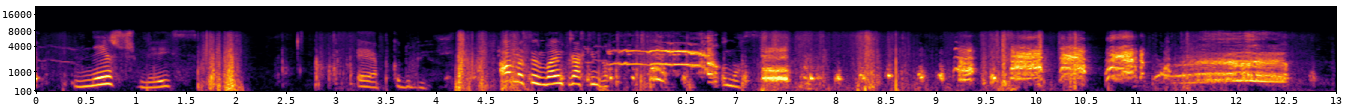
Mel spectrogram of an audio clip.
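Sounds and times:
chickens squawking and clucking: 4.4s - 13.0s.

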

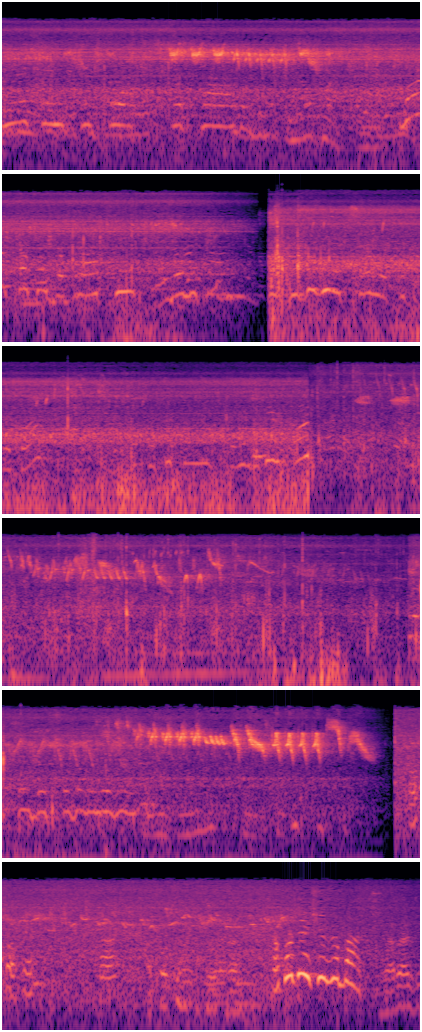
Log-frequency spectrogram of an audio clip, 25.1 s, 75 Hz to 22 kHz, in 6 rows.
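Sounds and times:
faint voices: 0.0s - 14.8s
low rumbling noise: 0.0s - 21.9s
songbirds chirping: 0.0s - 25.0s.

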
